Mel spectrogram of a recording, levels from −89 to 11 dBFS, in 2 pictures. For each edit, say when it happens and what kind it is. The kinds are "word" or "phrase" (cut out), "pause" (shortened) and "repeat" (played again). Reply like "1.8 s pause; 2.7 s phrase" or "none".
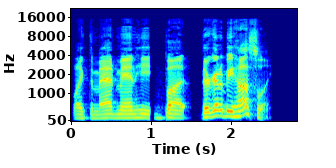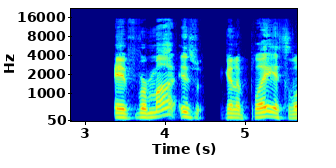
1.0 s phrase; 1.5 s pause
